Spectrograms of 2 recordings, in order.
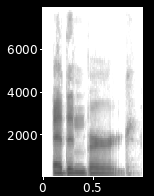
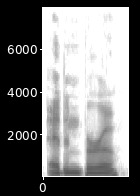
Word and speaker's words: Edinburgh: immoralized like this well technically I would say Edinburgh Edinburgh because it does have the burrow but I most of the time I hear Americans simply say Edinburgh just to be a little shorter um but yeah why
